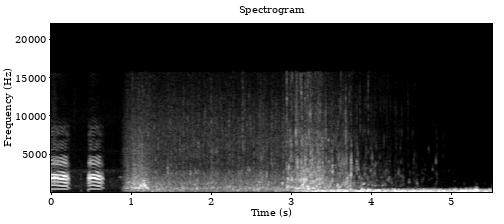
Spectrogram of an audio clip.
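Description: A river rushes and splashes over rocks.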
